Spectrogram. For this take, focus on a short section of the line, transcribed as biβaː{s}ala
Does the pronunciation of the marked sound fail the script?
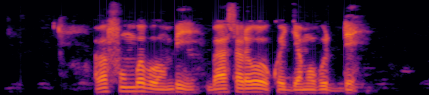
no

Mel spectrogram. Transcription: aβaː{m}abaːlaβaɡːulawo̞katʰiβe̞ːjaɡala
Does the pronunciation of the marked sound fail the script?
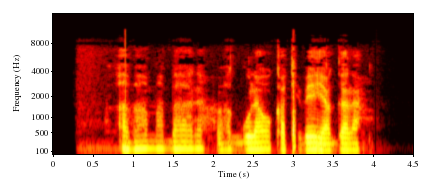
no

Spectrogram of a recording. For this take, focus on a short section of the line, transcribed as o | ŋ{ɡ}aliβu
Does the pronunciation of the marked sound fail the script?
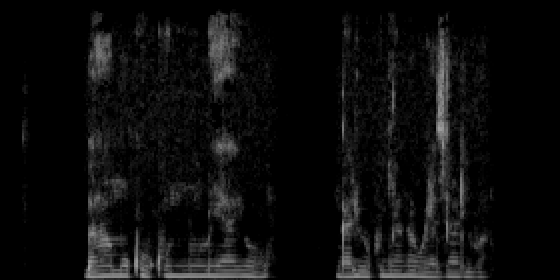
no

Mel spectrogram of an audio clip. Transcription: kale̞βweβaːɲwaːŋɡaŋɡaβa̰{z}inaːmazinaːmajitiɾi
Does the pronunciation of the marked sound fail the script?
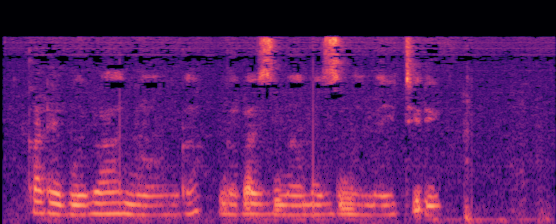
no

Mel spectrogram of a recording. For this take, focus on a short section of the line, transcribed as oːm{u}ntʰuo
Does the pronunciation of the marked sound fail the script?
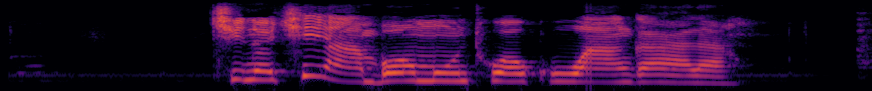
yes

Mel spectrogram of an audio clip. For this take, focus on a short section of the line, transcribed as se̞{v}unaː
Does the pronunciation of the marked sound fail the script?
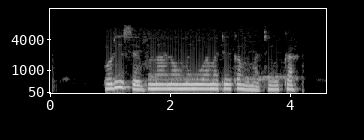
no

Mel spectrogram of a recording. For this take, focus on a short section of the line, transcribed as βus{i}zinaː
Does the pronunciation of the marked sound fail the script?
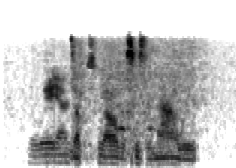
no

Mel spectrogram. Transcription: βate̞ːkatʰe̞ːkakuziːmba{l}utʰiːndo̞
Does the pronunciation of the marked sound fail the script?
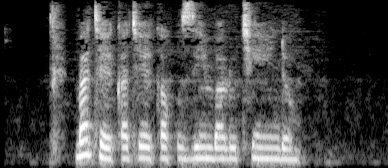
no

